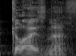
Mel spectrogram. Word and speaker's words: Gleisner: Gleisner.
